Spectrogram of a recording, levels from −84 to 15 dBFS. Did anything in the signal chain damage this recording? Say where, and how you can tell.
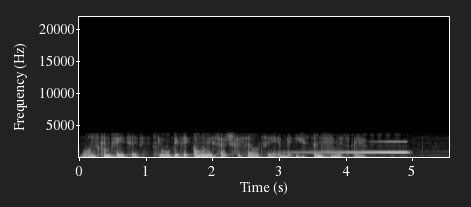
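Yes. The codec stage did it, throughout. The speech has the buzzy, gravelly roughness of the GSM full-rate codec. Nothing exists above 3.8 kHz. A vocal-tract model driven by sparse, regular pulses causes the buzz, which fits a 13 kbps stream.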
